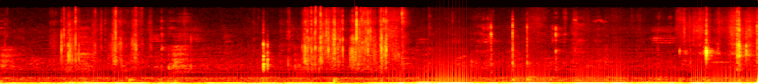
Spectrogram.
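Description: Plastic packaging crinkling and rustling in irregular bursts, with scattered light clicks and knocks as small unboxed camera parts are handled on a table.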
